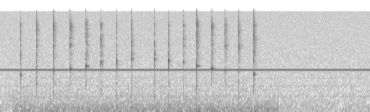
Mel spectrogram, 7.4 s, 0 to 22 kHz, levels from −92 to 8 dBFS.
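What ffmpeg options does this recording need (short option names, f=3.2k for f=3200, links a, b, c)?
-af "adeclick=t=4,bandreject=f=438.8:t=h:w=4,bandreject=f=877.6:t=h:w=4,bandreject=f=1.3164k:t=h:w=4,bandreject=f=1.7552k:t=h:w=4,bandreject=f=1.9k:w=30,afwtdn=0.0035"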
